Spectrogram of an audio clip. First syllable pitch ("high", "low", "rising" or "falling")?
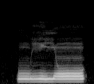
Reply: high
